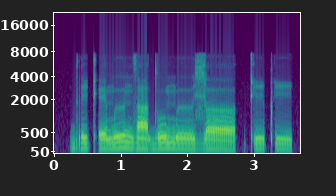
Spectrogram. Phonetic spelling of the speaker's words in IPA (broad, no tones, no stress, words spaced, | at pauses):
brikʼemɯ nzadu mɯːʑʌː | kʼipʼi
